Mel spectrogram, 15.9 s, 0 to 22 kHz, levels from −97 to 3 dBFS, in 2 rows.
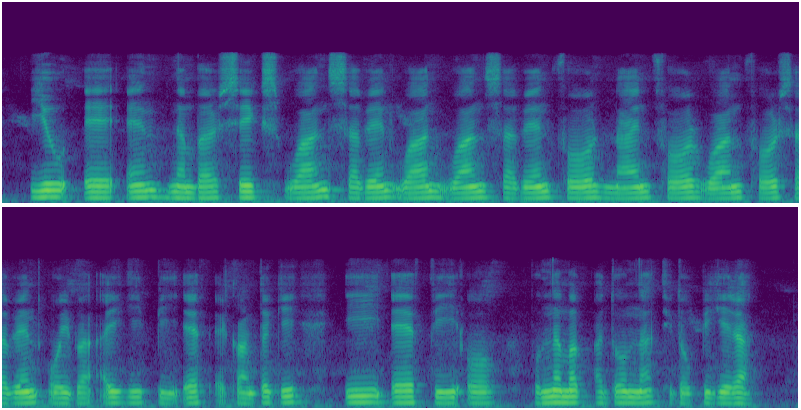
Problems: none marked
